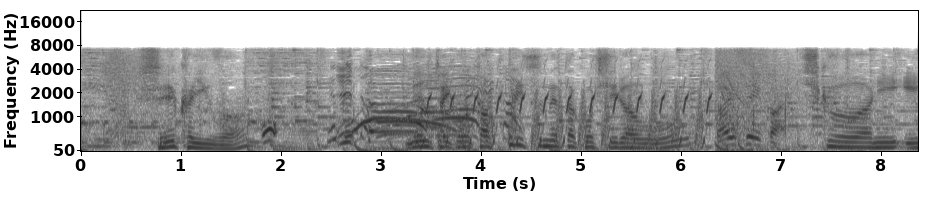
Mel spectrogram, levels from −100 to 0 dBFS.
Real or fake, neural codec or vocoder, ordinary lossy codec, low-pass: real; none; none; 7.2 kHz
